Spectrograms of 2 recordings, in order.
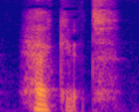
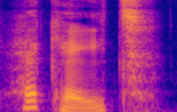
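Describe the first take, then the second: First: The last syllable has a short 'i' vowel. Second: The last syllable has an 'ay' vowel. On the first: "That vowel goes from being a to just I" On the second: "silent e or qualifying e that lengthens vowels"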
